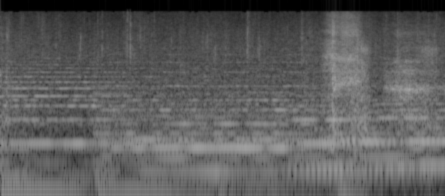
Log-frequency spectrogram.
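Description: Soft background score holding sustained chords over a steady hiss, with a short breathy sound a little after three seconds in.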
